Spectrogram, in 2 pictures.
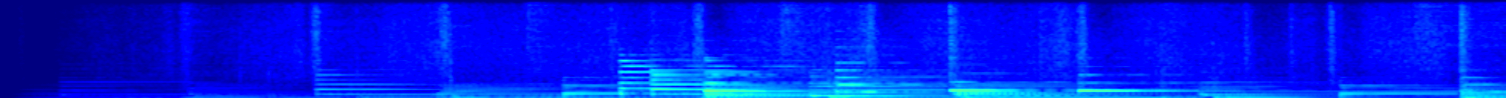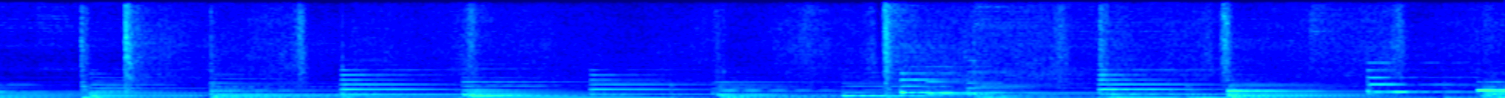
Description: Savant Audio QRS Jazz mix

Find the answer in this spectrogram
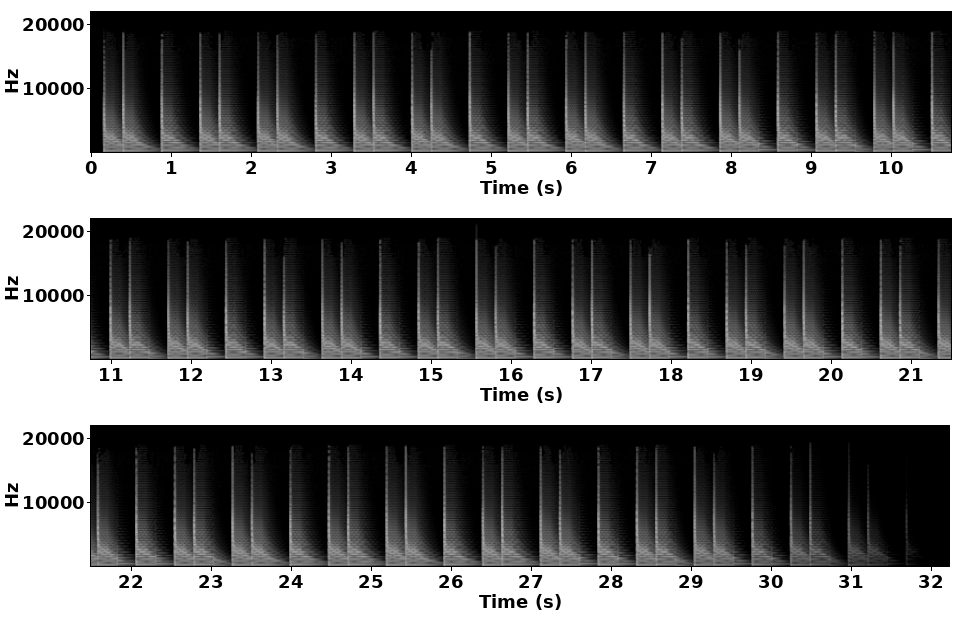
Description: Urzwerg CV Skip; Nanozwerg

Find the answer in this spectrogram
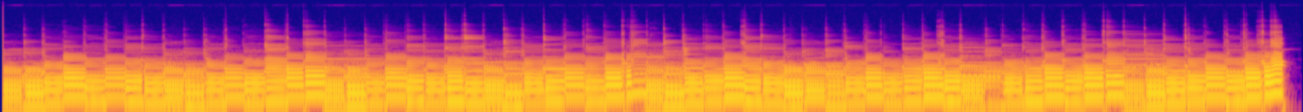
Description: EQ neutral J Pickup

